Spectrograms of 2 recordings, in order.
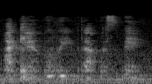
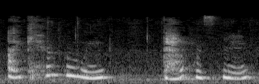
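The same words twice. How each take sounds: First: Soft, breathless whisper. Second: Said in the usual way. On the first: Retold or imitated. Carrie confessing in tears, a soft whisper. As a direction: barely breathe the words out. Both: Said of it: "she whispers".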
